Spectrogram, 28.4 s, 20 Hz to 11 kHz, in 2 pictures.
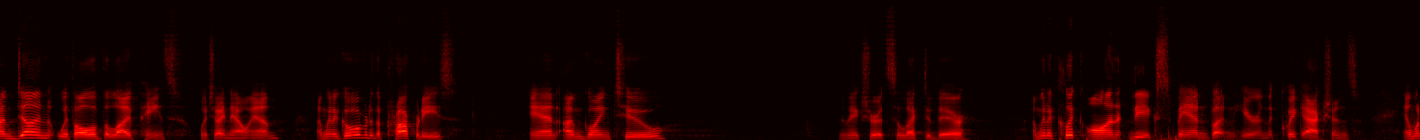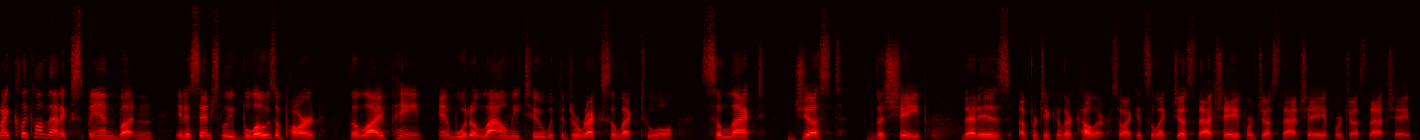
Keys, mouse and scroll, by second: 0.0-2.3 click, 0.5 scroll, 1.0 scroll, 2.9 click, 3.9 click, 4.0 click, 8.9 click, 16.9 click, 19.2 click, 20.5 click, 24.8 click, 26.4 click, 27.5 click.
